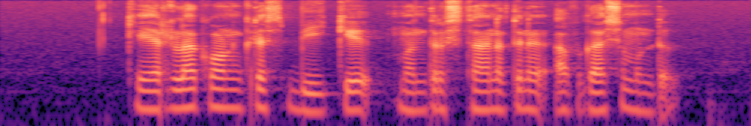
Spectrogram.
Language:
Malayalam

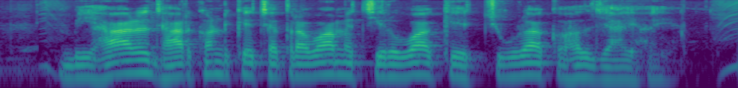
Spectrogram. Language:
Magahi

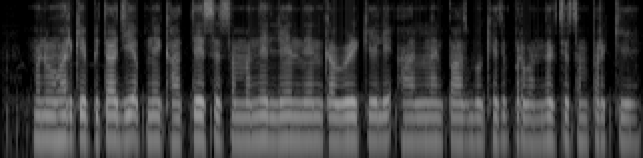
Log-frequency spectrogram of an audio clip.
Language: Hindi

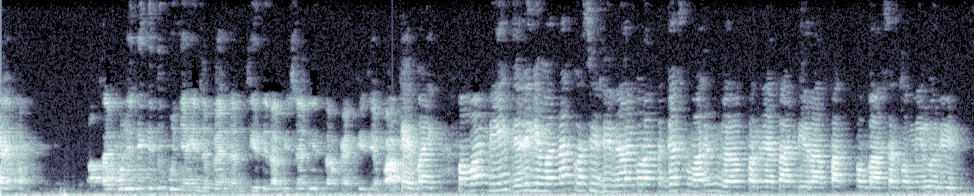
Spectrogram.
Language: Indonesian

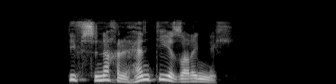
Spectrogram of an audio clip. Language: Kabyle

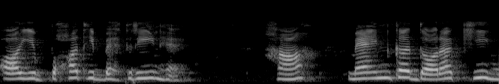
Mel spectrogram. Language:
Urdu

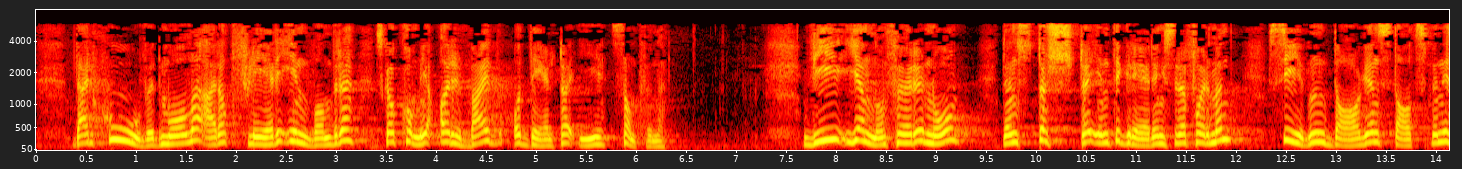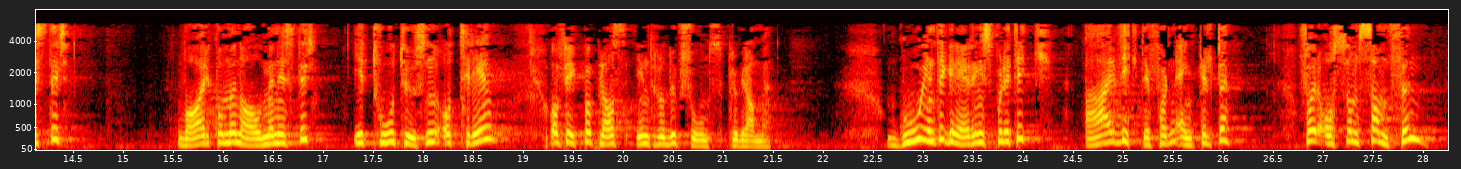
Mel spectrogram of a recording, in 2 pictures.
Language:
Norwegian Bokmål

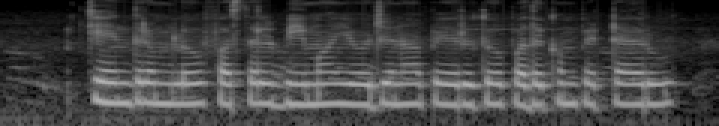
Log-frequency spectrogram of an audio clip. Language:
Telugu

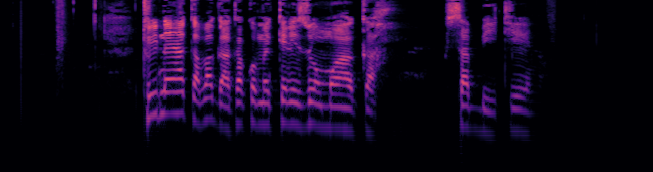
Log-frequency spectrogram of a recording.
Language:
Ganda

